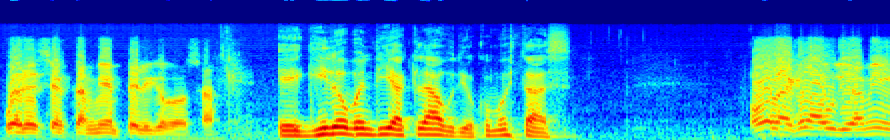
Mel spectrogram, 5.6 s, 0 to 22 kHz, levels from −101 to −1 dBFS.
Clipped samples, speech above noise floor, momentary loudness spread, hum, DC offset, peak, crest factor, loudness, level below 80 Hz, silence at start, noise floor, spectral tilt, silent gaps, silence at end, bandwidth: under 0.1%; 41 dB; 13 LU; none; under 0.1%; 0 dBFS; 16 dB; -16 LUFS; -52 dBFS; 0.05 s; -57 dBFS; -7 dB/octave; none; 0 s; 10 kHz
